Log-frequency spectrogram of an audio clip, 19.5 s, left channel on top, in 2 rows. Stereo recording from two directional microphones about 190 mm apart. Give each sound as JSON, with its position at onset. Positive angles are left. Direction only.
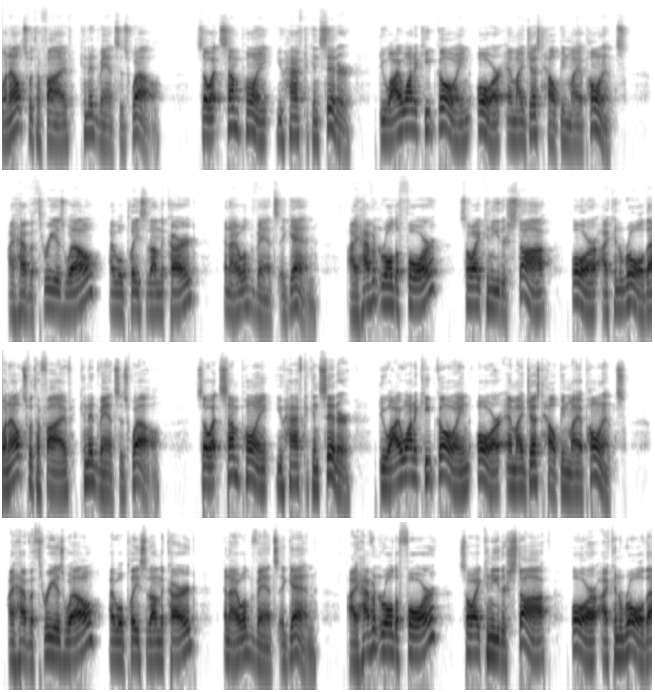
{"t": 0.0, "sound": "speech", "side_deg": -40}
